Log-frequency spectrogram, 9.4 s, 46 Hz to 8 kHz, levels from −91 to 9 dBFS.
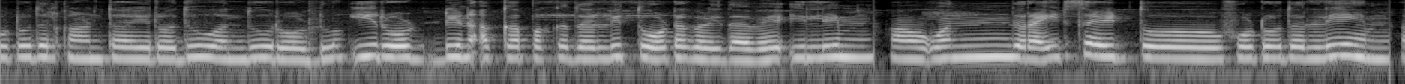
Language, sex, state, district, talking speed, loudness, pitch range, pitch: Kannada, female, Karnataka, Shimoga, 100 wpm, -17 LUFS, 220-240 Hz, 230 Hz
